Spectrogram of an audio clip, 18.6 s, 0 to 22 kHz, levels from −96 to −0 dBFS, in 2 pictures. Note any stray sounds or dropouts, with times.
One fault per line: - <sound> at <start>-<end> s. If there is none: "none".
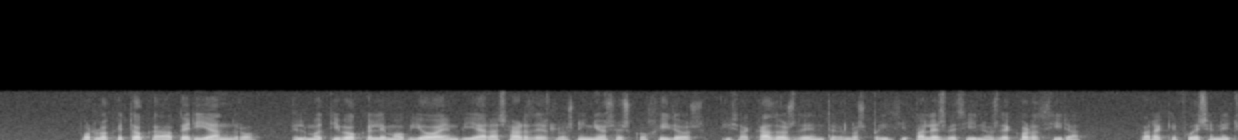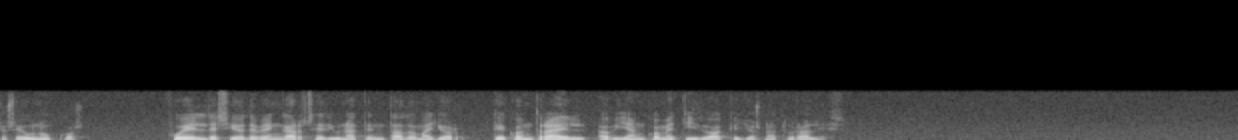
none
